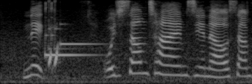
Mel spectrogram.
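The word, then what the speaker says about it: 那个: lot of that and how we pronounce that in Chinese is we say Nick which sometimes you know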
